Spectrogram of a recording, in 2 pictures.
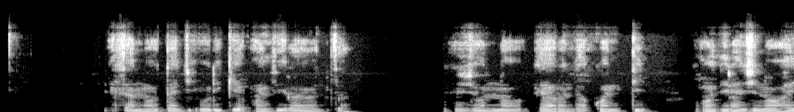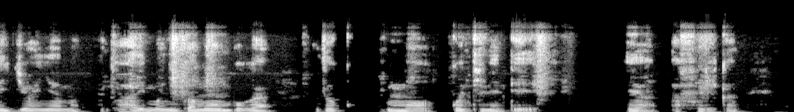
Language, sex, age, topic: Oshiwambo, male, 18-24, agriculture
